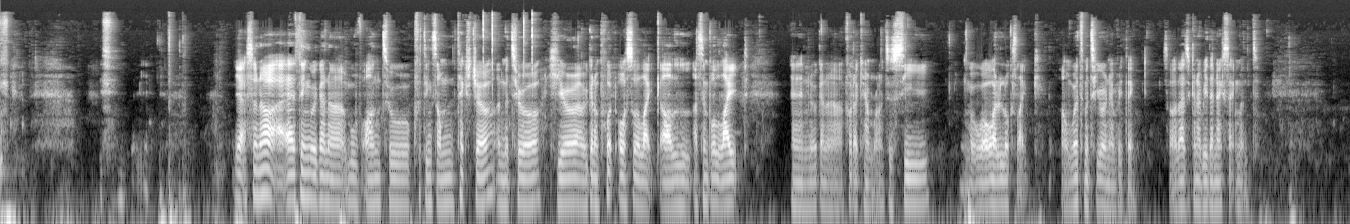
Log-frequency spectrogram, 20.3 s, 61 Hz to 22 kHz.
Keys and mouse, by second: 2.5 alt+2, 7.2 click, 8.6 middle click.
